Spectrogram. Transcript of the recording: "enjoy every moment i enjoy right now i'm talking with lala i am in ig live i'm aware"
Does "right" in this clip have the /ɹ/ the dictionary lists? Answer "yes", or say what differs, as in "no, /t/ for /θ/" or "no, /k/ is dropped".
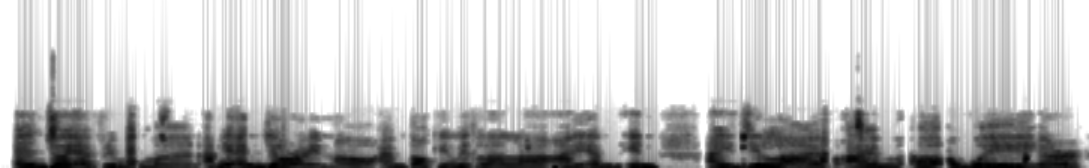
yes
